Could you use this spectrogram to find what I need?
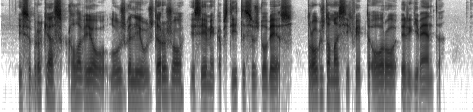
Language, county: Lithuanian, Marijampolė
